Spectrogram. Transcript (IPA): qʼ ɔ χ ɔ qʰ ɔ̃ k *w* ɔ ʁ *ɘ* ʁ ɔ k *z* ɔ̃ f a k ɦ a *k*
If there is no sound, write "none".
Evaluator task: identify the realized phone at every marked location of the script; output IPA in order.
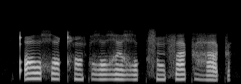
ʁ, ɘ, s, k

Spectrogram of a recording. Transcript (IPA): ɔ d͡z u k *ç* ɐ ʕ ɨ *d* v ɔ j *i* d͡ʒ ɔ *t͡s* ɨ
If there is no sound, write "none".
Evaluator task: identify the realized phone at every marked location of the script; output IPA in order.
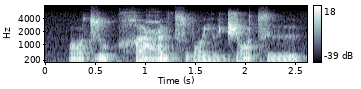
χ, t͡s, ɨ, t͡s

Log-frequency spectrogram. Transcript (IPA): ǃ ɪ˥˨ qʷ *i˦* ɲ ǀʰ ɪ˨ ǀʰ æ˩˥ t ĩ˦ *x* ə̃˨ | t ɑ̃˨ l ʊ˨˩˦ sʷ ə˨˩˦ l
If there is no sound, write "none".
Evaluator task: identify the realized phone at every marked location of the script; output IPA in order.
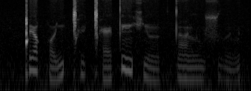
i˩˥, ç

